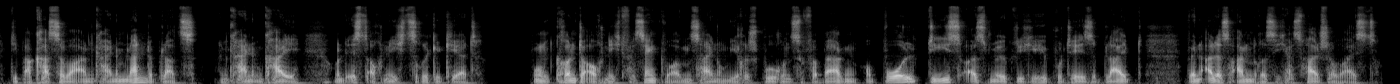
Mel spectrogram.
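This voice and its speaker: Very deep, assured detective, read by a man. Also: gravelly, a little mellow, slightly rough, full character voice. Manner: assured, precise, expository. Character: brisk, self-assured male detective, commanding and analytical.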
